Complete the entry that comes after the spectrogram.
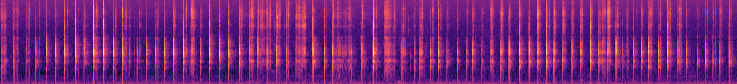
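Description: Fingertips and nails tap and scratch the side of a small, empty, hollow red-and-white striped paper cup held sideways close to the microphone. Quick, dry taps fall steadily throughout with a hollow papery resonance in the midrange, each dying away almost instantly. A faint scratchy rustle fills the gaps between them.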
